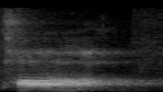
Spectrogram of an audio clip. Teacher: pa, long mid-tone, P sound, pa, long mid-tone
